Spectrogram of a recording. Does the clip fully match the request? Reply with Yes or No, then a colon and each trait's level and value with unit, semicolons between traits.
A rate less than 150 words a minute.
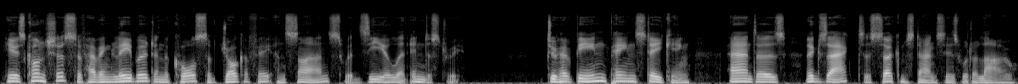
No: average, 165 wpm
